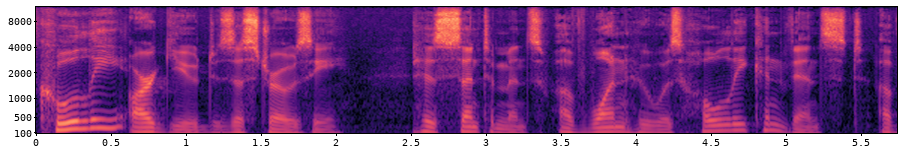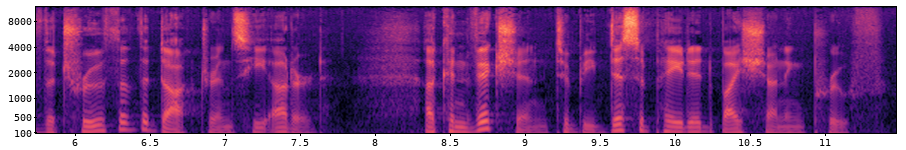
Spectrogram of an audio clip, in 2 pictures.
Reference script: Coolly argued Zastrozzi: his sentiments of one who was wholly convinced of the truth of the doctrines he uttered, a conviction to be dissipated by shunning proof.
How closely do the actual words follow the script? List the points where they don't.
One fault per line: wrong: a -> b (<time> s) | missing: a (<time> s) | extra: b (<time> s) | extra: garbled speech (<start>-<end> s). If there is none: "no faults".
no faults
